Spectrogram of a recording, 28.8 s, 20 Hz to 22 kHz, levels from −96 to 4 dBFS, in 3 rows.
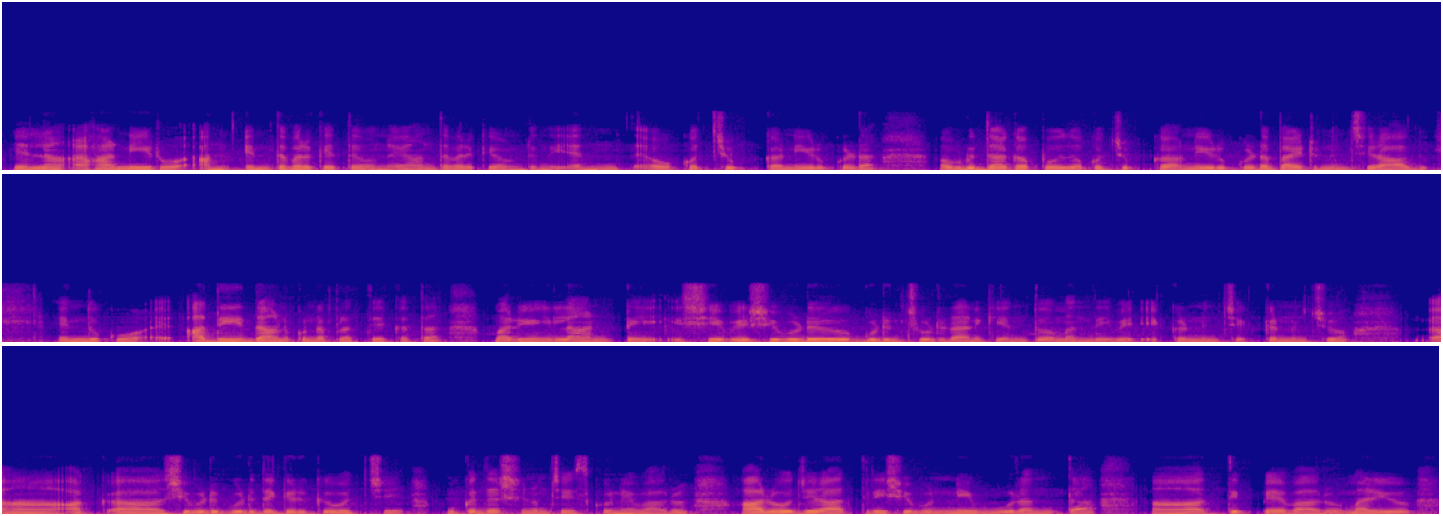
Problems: background sounds at intervals, low volume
